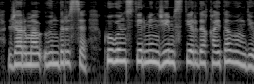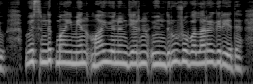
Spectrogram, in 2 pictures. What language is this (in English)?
Kazakh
